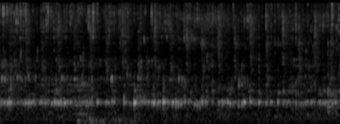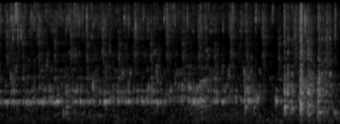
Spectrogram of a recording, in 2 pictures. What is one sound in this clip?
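Hot water pours from a kettle into a glass pot.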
